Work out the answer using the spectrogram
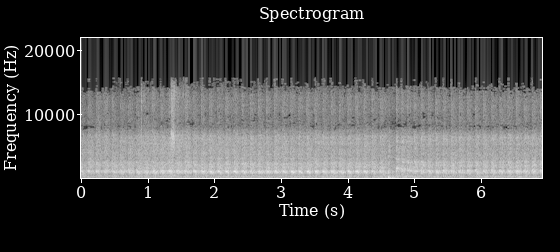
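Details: Grenaded fuel pump replaced on a 12-valve Cummins dually: steady starter churn at about two beats a second with brief stumbles, but the diesel never fires. Fuel pressure read zero on a quarter tank with no in-tank pump, primed by hand. Cranks, won't start.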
